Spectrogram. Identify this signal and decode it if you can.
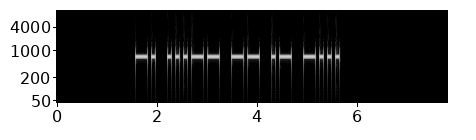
Morse code, heard as a keyed tone, about 15 wpm, 700 Hz. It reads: N3MAB
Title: USA Call Signs - 5 Characters - 15wpm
